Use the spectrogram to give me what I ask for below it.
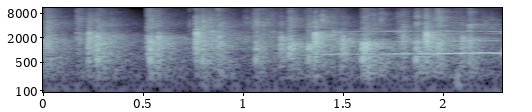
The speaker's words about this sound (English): Please give your panelists a hand.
